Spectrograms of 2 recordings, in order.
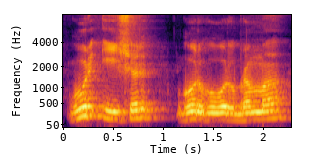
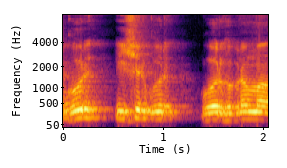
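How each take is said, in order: First: The pause comes right after the word ishvar. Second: The pause comes after the second word gur. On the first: The guru is like God, and like Gorakh and Brahma. The speaker calls it right. "इथे इथे रुकना है" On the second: The meaning becomes doctrinally unsound. The speaker calls it wrong. "ये नहीं। ईश्वर गुर गोरख ब्रह्मा गुर, ये पाठ गलत है"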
